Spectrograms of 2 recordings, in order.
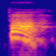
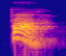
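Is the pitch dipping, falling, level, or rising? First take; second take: falling; falling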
